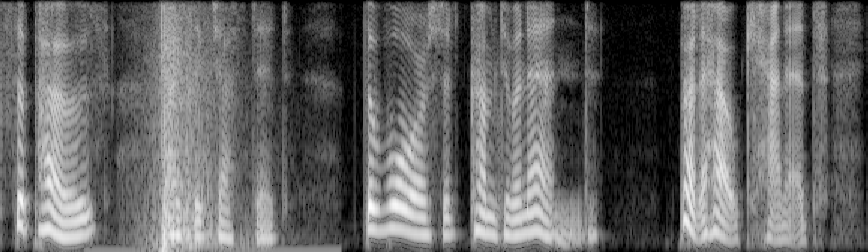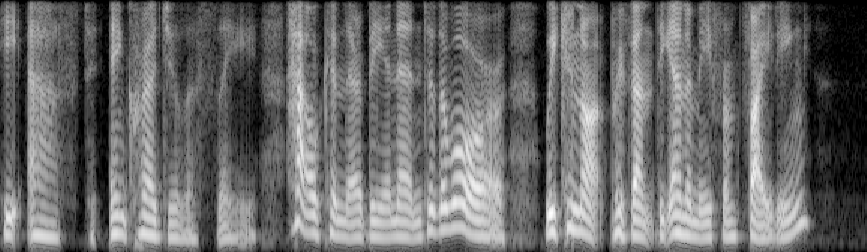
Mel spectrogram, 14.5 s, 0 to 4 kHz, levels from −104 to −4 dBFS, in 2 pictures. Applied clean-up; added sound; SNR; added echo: none; Fireworks; 7 dB; none.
